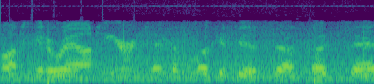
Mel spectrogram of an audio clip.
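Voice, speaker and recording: A man talks at a moderate pace. The sound is dry with no echo, but loud background noise is present. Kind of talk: casual flight commentary. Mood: relaxed, admiring the sunset. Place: open country. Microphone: headset.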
